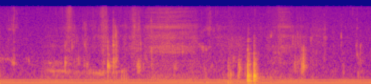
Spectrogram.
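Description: Steady low electrical hum, with a few faint wet smacks and clicks, the clearest about four seconds in.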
